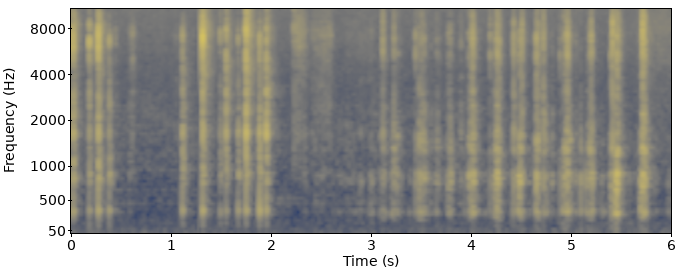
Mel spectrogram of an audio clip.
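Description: Fingernails scratch and tap on the lid top and metal handle of a closed mini chest made of wood covered in faux leather. The result is a fast, irregular run of dry, short taps and scratches with a midrange body, very little bass and almost no ring. A brief lull in the middle gives way to a denser stretch of tapping.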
